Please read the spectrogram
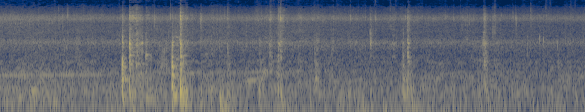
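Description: Etawa goat kid chewing a piece of banana: a few sharp, wet clicks and crackles, the loudest about one and a half to two and a half seconds in, over a steady high hiss.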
